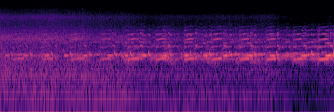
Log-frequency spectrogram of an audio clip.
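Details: Siberian cranes in frosty March air at Oksky Reserve, Brykin Bor, Ryazan region, give clear, fluting calls in quick repeated phrases, several birds overlapping, a flock calling as breeding time nears, with a low background hum.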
